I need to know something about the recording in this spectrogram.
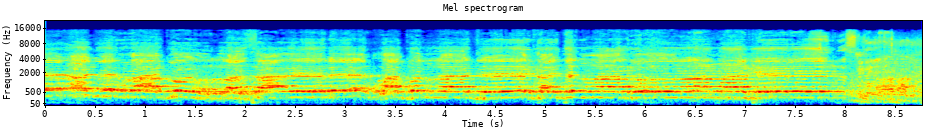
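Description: Several voices chanting a zikr (Islamic devotional chant) together. The melody moves at first, then settles into long held notes about three seconds in.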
